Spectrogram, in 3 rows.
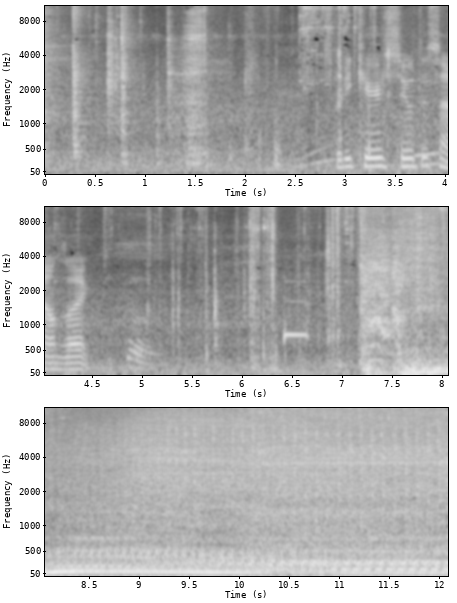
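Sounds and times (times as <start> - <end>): car engine starting and idling: 6.4 - 12.0.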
